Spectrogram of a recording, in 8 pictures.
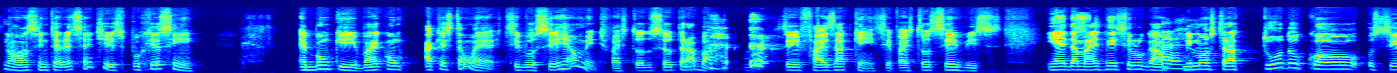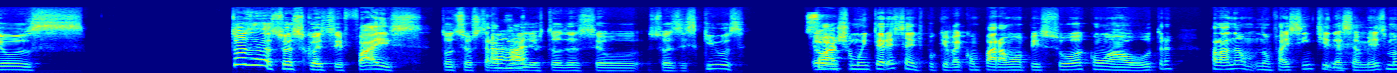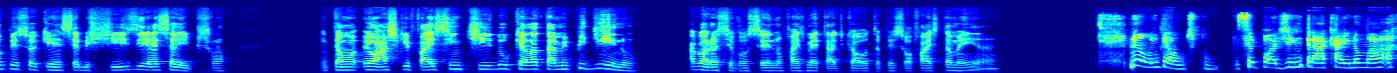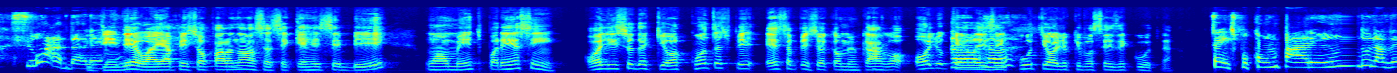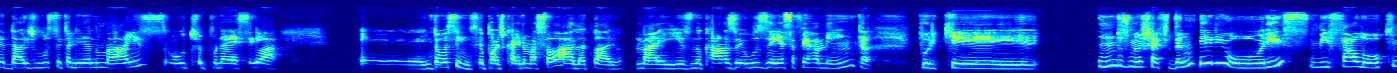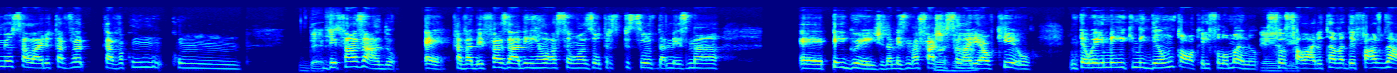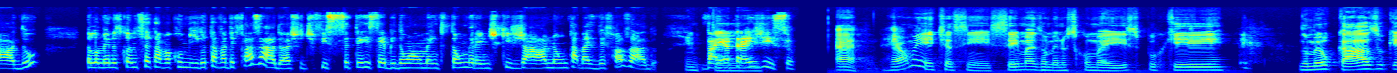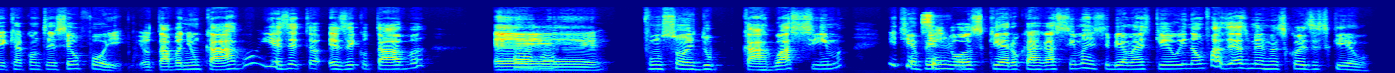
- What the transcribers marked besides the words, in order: other background noise; throat clearing; tapping; in English: "skills"; laughing while speaking: "uma"; in English: "paygrade"; drawn out: "eh"
- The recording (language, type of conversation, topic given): Portuguese, unstructured, Você acha que é difícil negociar um aumento hoje?
- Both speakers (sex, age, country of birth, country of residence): female, 30-34, Brazil, United States; male, 25-29, Brazil, United States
